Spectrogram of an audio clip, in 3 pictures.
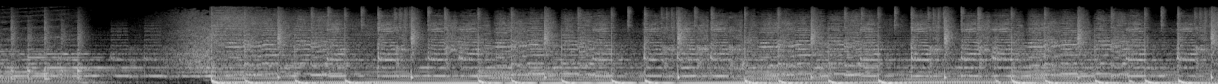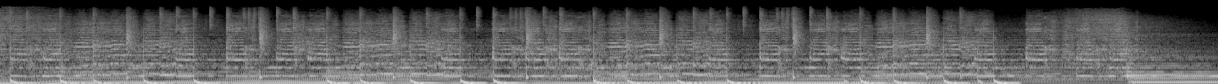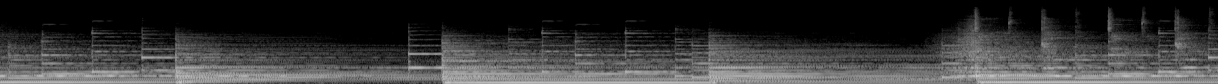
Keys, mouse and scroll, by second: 0.0 3, 0.2 click, 0.8 ctrl+click, 1.2 middle click, 1.4-1.7 scroll up 2, 1.7 shift+d, 2.9 p, 3.5 Tab, 3.7 click, 3.9 Tab, 4.3 middle click, 4.7 2, 4.9 click, 5.6 shift+click, 6.3 ctrl+x, 6.6 a, 6.8 middle click, 7.1 `, 7.7 z, 8.8 shift+middle click, 9.4 e, 13.6 g, 14.4 z, 14.7 scroll down 2, 14.8 middle click, 15.3 scroll up 2, 15.8 middle click, 16.4 a, 17.5 click, 17.8 3, 18.0 click, 18.4-19.4 middle drag, 19.4 shift+d, 20.4 p, 21.0 Tab, 21.2 click, 21.4 Tab, 21.9 a, 22.5 s, 24.9 scroll up 1, 25.1 s, 28.0 g, 29.0 shift+middle click, 29.3 s, 31.3 s, 34.5 g.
